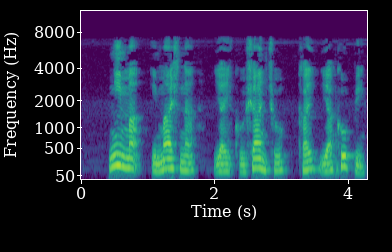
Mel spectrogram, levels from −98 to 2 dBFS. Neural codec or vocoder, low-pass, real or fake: none; 7.2 kHz; real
